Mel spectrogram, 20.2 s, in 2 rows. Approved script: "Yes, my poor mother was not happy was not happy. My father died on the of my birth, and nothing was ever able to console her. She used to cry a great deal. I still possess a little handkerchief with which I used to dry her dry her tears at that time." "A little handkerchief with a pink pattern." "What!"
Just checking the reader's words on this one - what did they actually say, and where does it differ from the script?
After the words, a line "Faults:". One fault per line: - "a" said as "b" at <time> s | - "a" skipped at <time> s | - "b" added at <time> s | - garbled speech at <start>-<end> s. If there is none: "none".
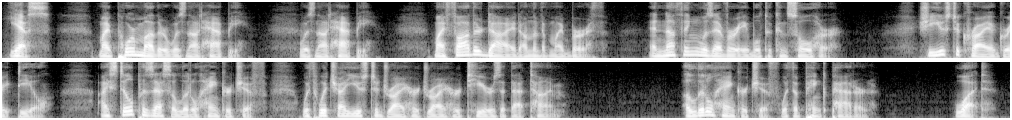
"Yes, my poor mother was not happy was not happy. My father died on the of my birth, and nothing was ever able to console her. She used to cry a great deal. I still possess a little handkerchief with which I used to dry her dry her tears at that time." "A little handkerchief with a pink pattern." "What!"
Faults:
none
